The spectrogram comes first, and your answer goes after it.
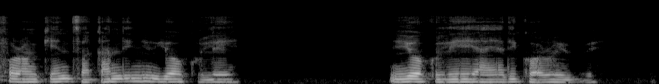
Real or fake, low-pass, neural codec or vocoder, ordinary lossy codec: fake; 9.9 kHz; vocoder, 22.05 kHz, 80 mel bands, WaveNeXt; none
